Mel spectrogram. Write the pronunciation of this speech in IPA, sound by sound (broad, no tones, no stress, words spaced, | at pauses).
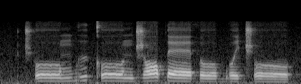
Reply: t͡ʃʼoːmbɯ kʼoːnd͡ʒɔːp ɾɛːθoːboe̯t͡ʃʼoː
